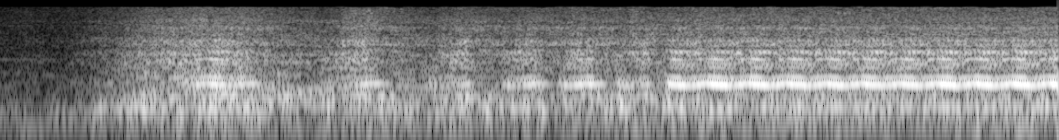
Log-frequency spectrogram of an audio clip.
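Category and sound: vehicle, car engine starting up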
